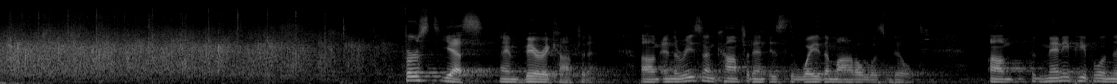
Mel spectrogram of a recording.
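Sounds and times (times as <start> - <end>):
audience applause: 0.0 - 4.0
speech: 4.0 - 11.1.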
